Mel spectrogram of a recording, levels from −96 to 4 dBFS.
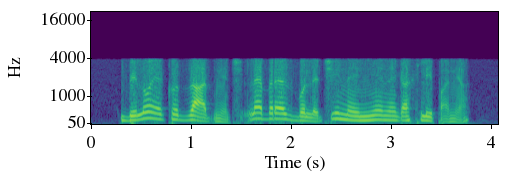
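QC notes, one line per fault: Throughout: G.726 ADPCM, heavily degraded, consistent with the 16 kbit/s mode. A harsh, rasping hiss rides on the speech and rises and falls with its level, because each sample's prediction error gets only two bits. The band stops near 3.9 kHz. That level-tracking rasp is what separates it from steady background noise.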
